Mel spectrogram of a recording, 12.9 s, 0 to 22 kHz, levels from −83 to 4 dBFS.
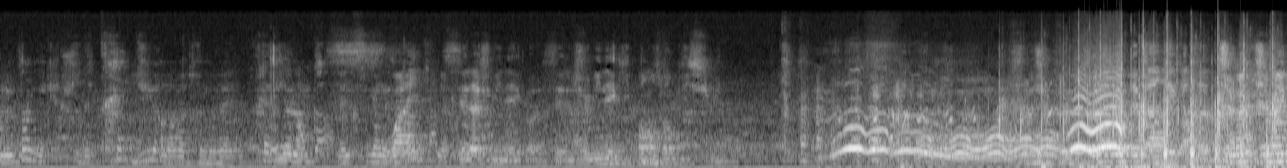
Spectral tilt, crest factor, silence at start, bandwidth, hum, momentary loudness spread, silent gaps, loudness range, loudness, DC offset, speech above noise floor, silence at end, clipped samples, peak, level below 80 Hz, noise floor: -4.5 dB/octave; 16 dB; 0 s; 16.5 kHz; none; 23 LU; none; 18 LU; -12 LUFS; 1%; 21 dB; 0 s; under 0.1%; 0 dBFS; -32 dBFS; -37 dBFS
